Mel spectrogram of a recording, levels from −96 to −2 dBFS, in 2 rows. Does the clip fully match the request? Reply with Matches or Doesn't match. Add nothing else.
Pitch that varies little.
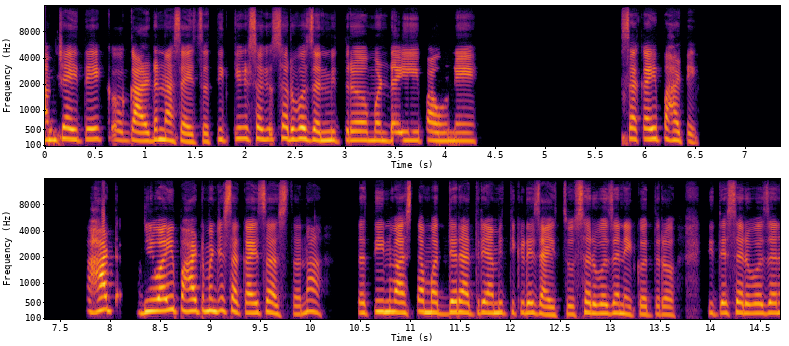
Doesn't match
